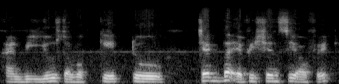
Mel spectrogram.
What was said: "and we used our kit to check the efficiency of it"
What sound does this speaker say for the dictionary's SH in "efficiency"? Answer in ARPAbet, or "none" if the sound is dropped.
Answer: SH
